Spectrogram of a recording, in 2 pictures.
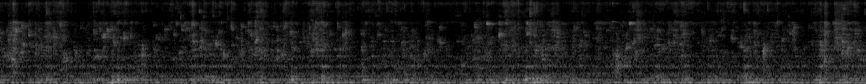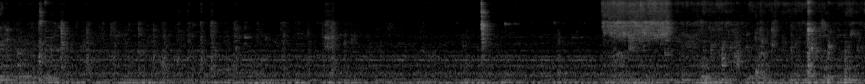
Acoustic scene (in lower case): restroom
